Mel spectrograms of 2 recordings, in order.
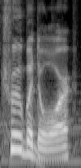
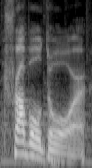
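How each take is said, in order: First: The middle syllable sounds like 'ba'. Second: The middle syllable sounds like 'bull'. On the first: This is the standard pronunciation. "Apparently it's pronounced troubadour" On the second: This is how the trailer narration said it. "the guy who narrated the trailer for this game pronounces it troubledoor"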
